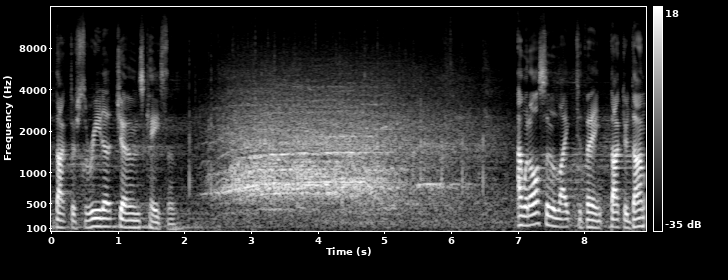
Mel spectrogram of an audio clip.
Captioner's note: applauding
